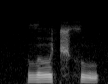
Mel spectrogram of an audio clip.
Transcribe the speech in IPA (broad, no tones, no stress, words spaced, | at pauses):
ðɤt͡ʃθu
